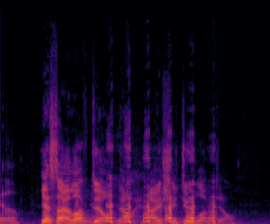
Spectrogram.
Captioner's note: laughs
